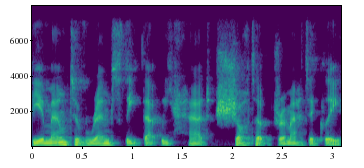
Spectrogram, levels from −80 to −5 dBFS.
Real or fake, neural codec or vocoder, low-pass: real; none; 7.2 kHz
